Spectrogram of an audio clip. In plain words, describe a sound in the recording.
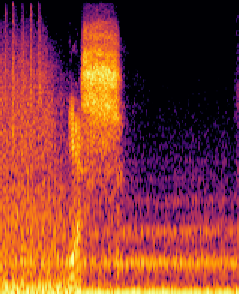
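A loud explosion bursts nearby.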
